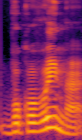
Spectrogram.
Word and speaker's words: Буковина: Е, до речі, мені там підказали, що я неправильно вимовляю назву клубу. Треба казати Буковина, тож надалі буду виправлятися.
